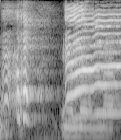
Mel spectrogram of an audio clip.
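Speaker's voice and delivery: real tears cut off the words; crying. Real, not acted. Telling her story online, breaking down in tears. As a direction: voice breaks high into a sob, very slow.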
